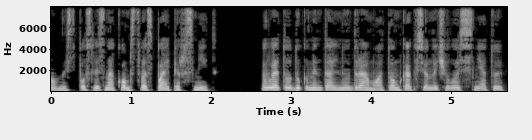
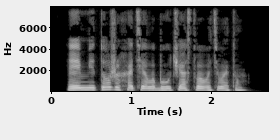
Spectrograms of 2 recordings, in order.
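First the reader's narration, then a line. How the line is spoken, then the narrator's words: Plain. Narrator (Russian): сказал он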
